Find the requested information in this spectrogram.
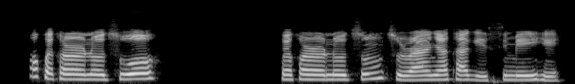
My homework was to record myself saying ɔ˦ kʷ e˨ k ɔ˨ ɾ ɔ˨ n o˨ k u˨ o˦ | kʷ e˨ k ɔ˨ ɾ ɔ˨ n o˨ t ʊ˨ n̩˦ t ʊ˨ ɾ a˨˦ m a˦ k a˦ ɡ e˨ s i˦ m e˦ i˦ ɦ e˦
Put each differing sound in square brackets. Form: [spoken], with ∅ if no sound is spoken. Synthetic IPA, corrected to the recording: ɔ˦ kʷ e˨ k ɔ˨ ɾ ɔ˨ n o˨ [t] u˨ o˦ | kʷ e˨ k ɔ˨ ɾ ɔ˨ n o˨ t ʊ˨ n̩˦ t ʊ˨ ɾ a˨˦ [ɲ] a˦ k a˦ ɡ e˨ s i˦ m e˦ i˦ ɦ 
